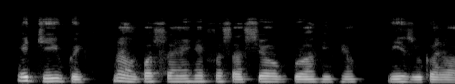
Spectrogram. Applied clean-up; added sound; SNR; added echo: neural mask model DeepFilterNet 3.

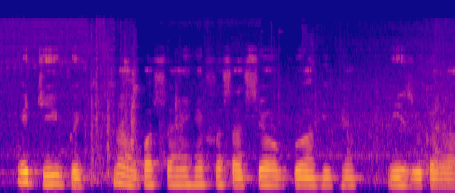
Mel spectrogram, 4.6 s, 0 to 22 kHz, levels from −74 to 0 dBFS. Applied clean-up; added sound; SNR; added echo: none; Truck; 18 dB; none.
